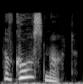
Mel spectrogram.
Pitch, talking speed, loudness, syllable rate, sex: 250 Hz, 215 wpm, -16 LUFS, 5.9 syllables/s, female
